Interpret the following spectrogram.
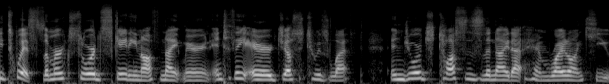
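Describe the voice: The pitch shifts an ordinary amount. The delivery is plain reading aloud.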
